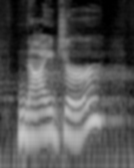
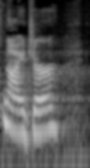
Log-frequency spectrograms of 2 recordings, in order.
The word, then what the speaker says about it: Nyjer: and they decided to stick with Niger and respell it. So they now spell it N-Y-J-E-R. – Oh, that's very interesting. – Yes, and that actually leads you to say it more in the proper way that you want to say it.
